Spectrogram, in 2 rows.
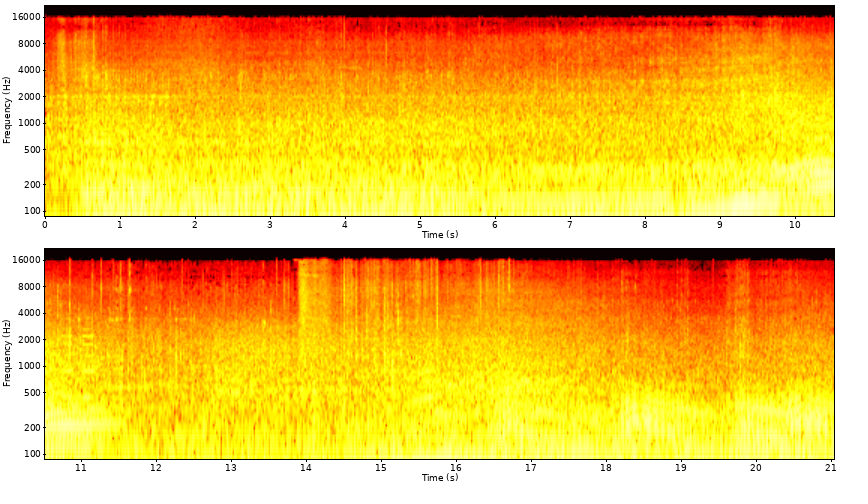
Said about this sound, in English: I was layering about 40 different types of motor vehicles, all having crashes with bits of ice cracking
